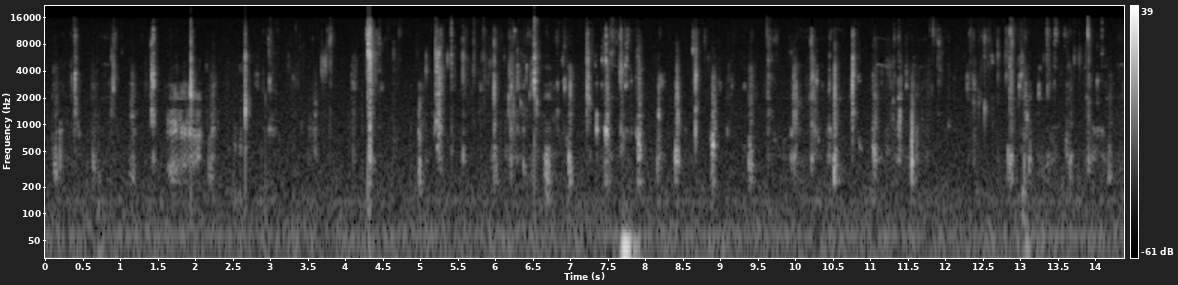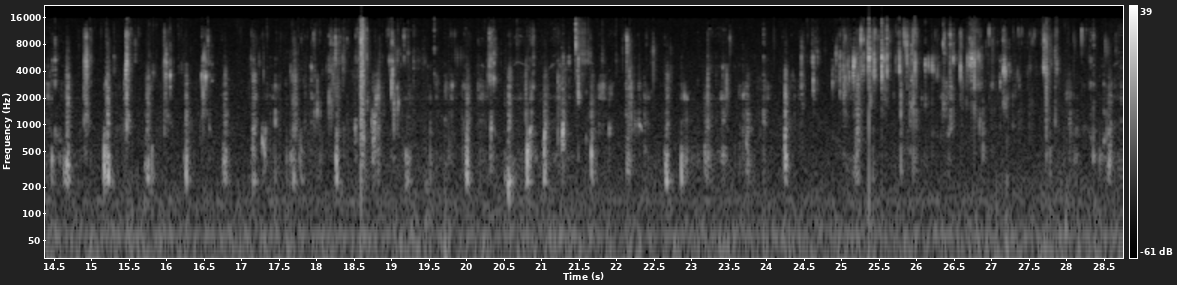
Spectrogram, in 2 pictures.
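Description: Close-miked chewing of raw webfoot octopus sashimi: a dense run of wet, sticky mouth clicks and smacks as the tentacles are chewed. A longer wet slurp comes near the end as a tentacle is drawn into the mouth.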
